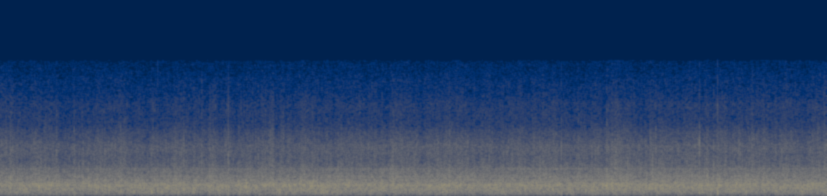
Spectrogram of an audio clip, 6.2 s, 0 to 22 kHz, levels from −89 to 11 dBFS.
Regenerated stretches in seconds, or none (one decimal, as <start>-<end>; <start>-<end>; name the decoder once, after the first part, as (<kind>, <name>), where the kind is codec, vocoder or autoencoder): 3.1-4.2 (vocoder, BigVGAN v2)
